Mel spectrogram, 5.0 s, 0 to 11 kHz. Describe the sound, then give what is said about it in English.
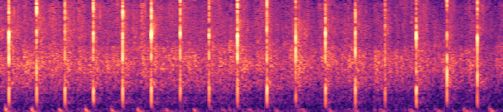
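A church audience applauds steadily for several seconds for children at Vacation Bible School who raised $668 for Bear Lake Bible Camp, a dense wash of clapping with sharp individual claps standing out in a fairly even rhythm. No one speaks. “So let's give these kids a round of applause.”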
